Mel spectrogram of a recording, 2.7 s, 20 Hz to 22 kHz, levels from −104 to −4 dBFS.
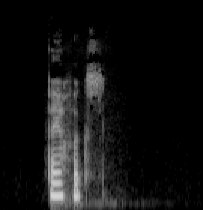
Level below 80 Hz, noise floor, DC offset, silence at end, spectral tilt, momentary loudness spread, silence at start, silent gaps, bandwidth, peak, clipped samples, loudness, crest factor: -80 dBFS; under -90 dBFS; under 0.1%; 1.35 s; -5.5 dB/octave; 15 LU; 0.65 s; none; 10.5 kHz; -12 dBFS; under 0.1%; -30 LUFS; 22 dB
